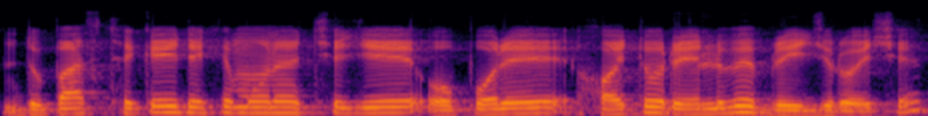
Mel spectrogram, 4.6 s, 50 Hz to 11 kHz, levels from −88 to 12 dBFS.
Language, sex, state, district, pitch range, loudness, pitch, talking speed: Bengali, male, West Bengal, Jhargram, 135-160 Hz, -19 LUFS, 150 Hz, 140 wpm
